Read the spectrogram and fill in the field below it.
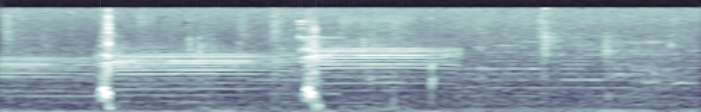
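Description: Two sheep bleats from the video game Minecraft, one near the start and another a second later, each short and wavering, over a steady low game background with no talking.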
